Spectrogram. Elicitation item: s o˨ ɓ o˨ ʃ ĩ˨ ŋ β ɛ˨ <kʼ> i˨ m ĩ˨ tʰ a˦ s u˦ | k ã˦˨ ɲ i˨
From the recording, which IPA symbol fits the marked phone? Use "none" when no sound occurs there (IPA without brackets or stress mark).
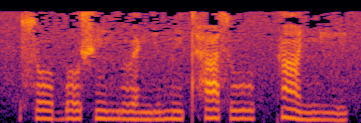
ŋ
